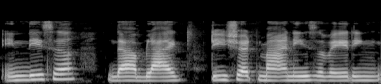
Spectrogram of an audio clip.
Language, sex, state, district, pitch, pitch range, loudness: English, female, Punjab, Fazilka, 190 Hz, 185-210 Hz, -15 LUFS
